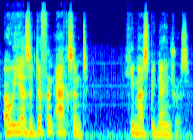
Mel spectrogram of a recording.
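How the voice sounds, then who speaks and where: Man, 40s, South African accent, emphatic vlogger, slightly high and sharp-edged tone, phone mic in a car. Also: quick pace, creaky, slightly rough. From United States. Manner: emphatic, animated, gestures while talking. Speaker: rideshare driver and channel host. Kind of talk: casual vlog rant to camera. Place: parked car, indoors. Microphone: phone held at arm's length.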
